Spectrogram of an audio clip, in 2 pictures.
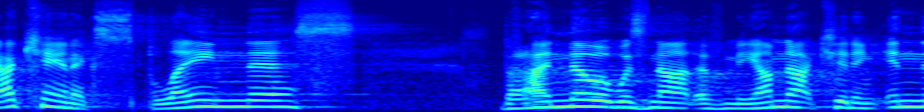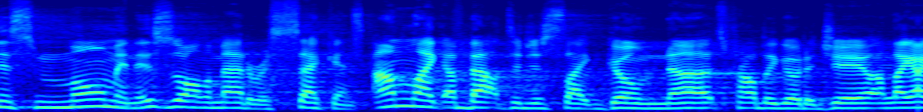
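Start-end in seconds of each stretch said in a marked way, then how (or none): none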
